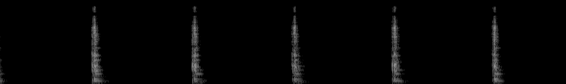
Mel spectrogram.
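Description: Countdown-timer sound effect ticking once a second, six short, sharp ticks, marking off the seconds of a 30-second countdown.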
